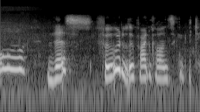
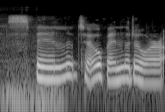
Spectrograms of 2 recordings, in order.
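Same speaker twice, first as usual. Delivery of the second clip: ordinary delivery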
